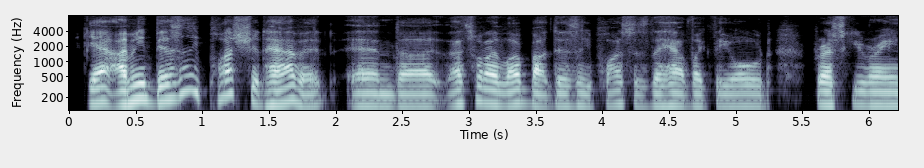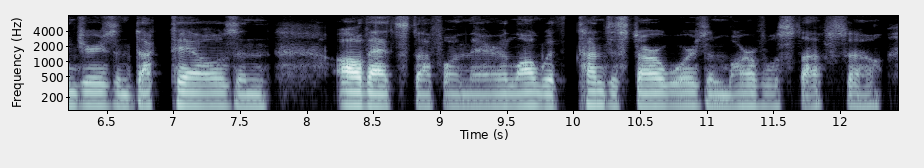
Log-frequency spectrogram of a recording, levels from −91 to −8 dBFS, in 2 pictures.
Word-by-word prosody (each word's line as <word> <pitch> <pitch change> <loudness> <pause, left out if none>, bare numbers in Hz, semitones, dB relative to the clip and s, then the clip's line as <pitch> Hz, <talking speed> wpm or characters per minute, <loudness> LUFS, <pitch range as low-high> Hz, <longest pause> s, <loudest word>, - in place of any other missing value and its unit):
Yeah, 155 +2 +6
I 135 - +11
mean, 180 +5 +3
Disney 185 - 0
Plus 220 +1 0
should 125 - -3
have 135 +1 +5
it, 115 +2 -6
and, 115 -1 -2
uh, 115 -1 +1
that's 135 +5 -2
what 165 - +1
I 140 - +8
love 130 +2 +3
about 120 -5 +4
Disney 115 0 -6
Plus 125 +5 -7
is 110 - -11
they 115 0 -2
have, 120 -2 +1
like, 110 -2 -3
the 115 -1 -8
old 115 -1 -3 0.3
Rescue 130 0 +1
Rangers 125 -1 -1
and 115 -1 -7
Duck 120 +3 -3
Tales 120 -2 -1
and 110 -1 -8 0.5
all 125 -1 +9
that 115 -2 +3
stuff 110 -1 -7
on 110 0 -9
there 110 0 -9
along 115 +1 +1
with 110 -4 -5
tons 125 -1 -2
of 115 - -7
Star 120 +1 +1
Wars 120 0 -6
and 115 -1 -8
Marvel 115 +1 -7
stuff, - - -7
so, - - -10
120 Hz, 210 wpm, -25 LUFS, 115-125 Hz, 0.5 s, I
